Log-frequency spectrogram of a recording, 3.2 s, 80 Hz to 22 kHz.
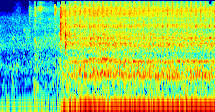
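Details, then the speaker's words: Yamaha NMAX 155 V2 scooter, owner reports it suddenly stalls, started on a new battery: catches just under a second in and settles into a steady, even idle with no misfire, knock or hunting; scan later shows P0335, P0560 and stall history. "Kung titingnan nyo, wala itong problema kasi umaandar naman siya."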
